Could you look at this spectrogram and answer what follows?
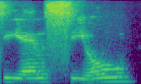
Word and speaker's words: CNCO: o grupo CNCO, CNCO, e pronuncia-se em inglês CNCO, que parece silêncio, mas na verdade é o 5 sem o I.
